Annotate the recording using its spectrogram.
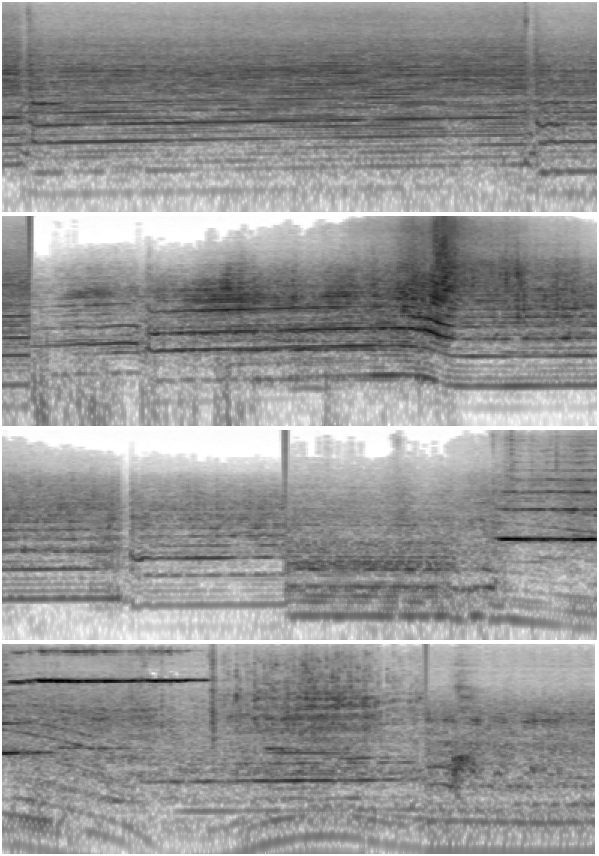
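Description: A race car engine roars and revs up and down loudly.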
